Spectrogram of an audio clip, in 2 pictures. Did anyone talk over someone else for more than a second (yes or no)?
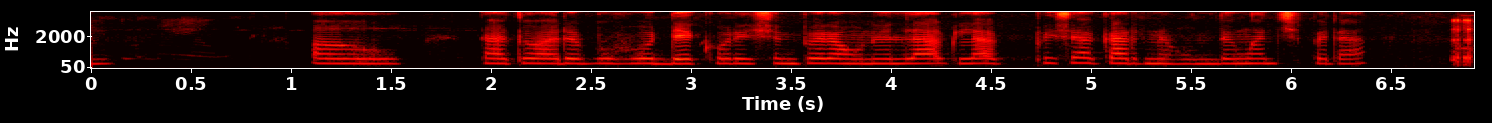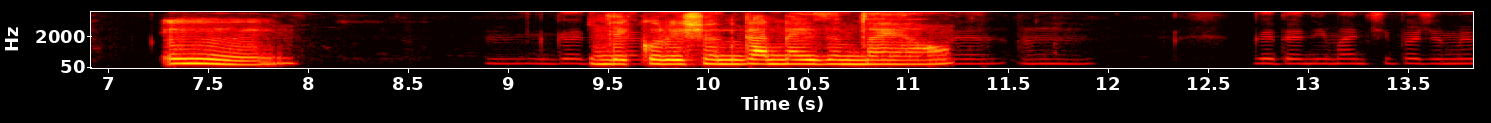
yes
